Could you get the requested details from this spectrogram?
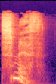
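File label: "smith", British English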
